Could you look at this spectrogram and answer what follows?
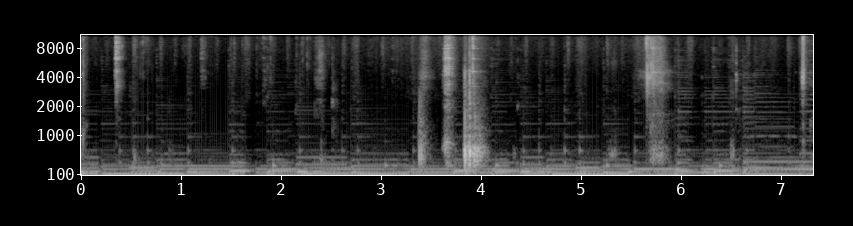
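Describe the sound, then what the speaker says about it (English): A metal hinge and its protective spacer are lifted off the bottom door of a Whirlpool refrigerator, giving quiet metallic clinks and scrapes with a few sharper knocks over a low steady background. "We'll lift off the old hinge, then remove the protective spacer on the back side of that hinge."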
